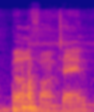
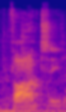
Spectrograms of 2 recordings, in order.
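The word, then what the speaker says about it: Bellefontaine: location Fountain Bell Fountain Bella Fontaine that's the way you pronounce it he was saying fonty like Okay so I didn't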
